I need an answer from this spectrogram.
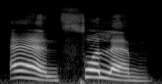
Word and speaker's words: solemn: the thread one s-o-l-s-o-l-e-m-n solemn solemn letter a letter n okay is silent is silence and the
